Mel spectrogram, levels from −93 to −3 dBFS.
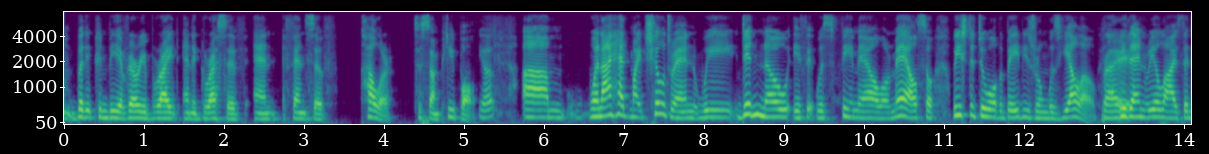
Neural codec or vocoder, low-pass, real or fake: codec, 16 kHz, 16 kbps, FunCodec, trained on LibriTTS, 50 frames a second; 7.2 kHz; fake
